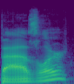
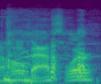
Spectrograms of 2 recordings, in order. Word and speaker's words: Basler: This is Tom, and joining us once again is Basler. Did I say it right that time? No. No, No. Basler. you never have.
